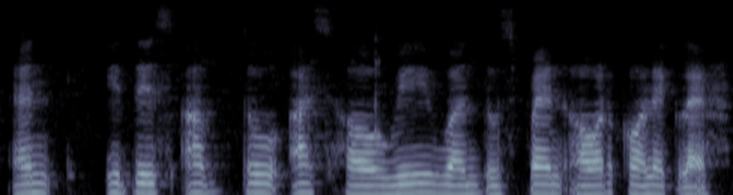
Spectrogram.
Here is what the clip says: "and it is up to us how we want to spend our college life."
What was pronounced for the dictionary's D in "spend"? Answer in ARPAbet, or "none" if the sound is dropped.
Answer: D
